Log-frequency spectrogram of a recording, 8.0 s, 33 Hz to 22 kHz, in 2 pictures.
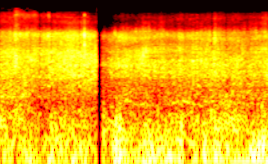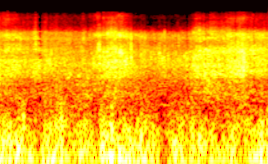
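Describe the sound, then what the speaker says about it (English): Force 5 wind on the Beaufort scale roars steadily and loudly across open water, buffeting the microphone with a dense, gusty rush that barely lets up. "the gusts would be strong enough for a shortboard windsurfer"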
